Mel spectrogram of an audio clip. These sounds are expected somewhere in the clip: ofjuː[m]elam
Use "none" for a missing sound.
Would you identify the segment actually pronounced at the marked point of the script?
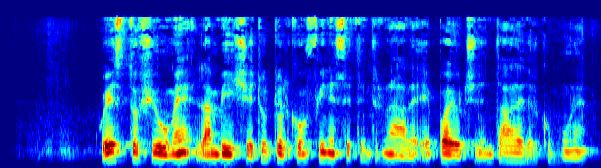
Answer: m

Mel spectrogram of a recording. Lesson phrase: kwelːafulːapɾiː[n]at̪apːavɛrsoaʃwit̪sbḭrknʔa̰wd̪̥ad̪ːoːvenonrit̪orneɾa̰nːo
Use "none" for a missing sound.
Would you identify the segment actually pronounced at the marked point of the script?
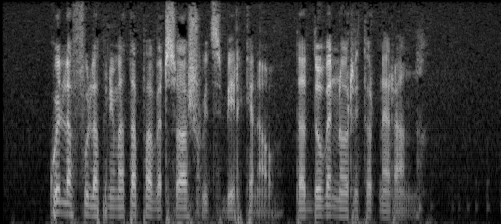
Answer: m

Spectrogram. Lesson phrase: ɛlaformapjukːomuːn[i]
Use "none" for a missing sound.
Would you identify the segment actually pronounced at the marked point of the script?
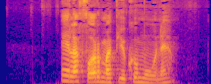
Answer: e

